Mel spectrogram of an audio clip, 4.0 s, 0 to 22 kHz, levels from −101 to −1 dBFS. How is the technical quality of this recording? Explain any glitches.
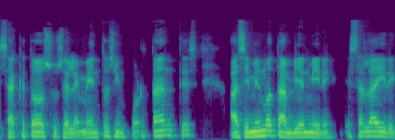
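The technical quality of this recording is sound, with no glitches to explain.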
